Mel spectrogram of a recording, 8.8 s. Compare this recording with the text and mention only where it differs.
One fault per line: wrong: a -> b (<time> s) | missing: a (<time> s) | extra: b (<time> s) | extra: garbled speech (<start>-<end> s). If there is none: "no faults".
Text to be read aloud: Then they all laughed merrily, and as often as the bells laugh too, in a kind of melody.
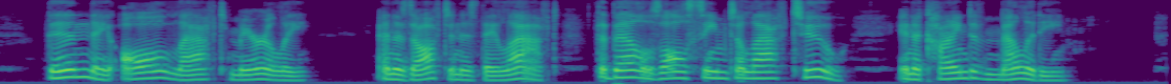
extra: they laughed (3.6 s)
extra: all seemed to (5.0 s)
